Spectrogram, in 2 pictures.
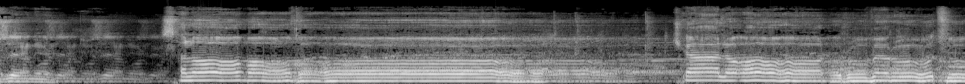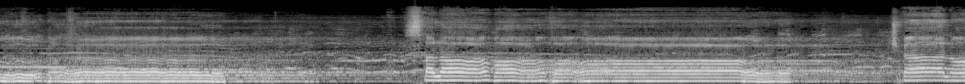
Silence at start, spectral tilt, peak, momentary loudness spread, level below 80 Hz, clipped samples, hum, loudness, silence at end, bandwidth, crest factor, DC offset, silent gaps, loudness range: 0 s; -5 dB/octave; 0 dBFS; 13 LU; -48 dBFS; 0.3%; none; -10 LUFS; 0 s; 16.5 kHz; 10 dB; under 0.1%; none; 3 LU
